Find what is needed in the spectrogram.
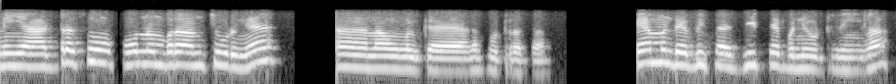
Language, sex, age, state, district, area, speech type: Tamil, male, 30-45, Tamil Nadu, Thanjavur, rural, conversation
